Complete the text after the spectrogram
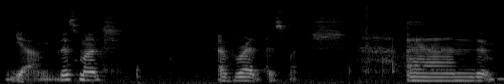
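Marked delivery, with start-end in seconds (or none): none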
